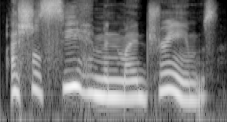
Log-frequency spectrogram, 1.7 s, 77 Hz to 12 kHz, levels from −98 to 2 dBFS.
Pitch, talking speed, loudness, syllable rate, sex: 250 Hz, 245 wpm, -13 LUFS, 4.5 syllables/s, female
